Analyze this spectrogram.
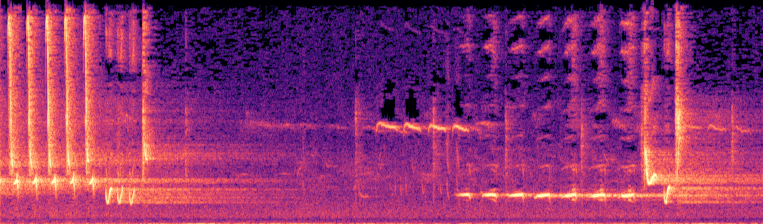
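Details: Birds singing freely outdoors: a quick run of loud repeated chirps, a pause with faint high whistles, then an evenly paced trill of about ten bright notes and a final rising whistle.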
